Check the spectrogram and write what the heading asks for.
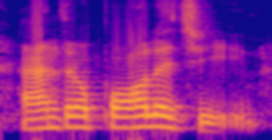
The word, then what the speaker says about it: anthropology: So you put the stress mark on the syllable po, then it will be anthropology, anthropology, anthropology.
